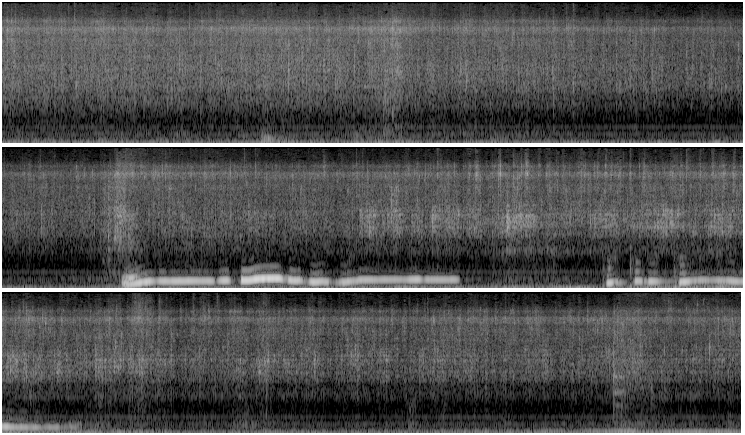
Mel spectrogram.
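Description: Whole prawns sizzling steadily in hot oil in a stainless-steel pan as they are stirred and lifted out with a silicone spatula. Twice in the middle, a person hums a short tune over the sizzle, a few seconds each time; the humming is the loudest sound.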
